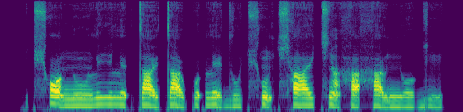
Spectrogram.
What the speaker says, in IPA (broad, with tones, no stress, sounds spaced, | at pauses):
t͡ɕʰ ɔ̰˦˨ n ũ˨ l i˦ l ɪ˦ ʔ t a̰˦˨ ɪ̯ t a̰˦˨ ʊ̯ p ʊ˦ ʔ l ḛ˦˨ d u˨ t͡ɕʰ ũ˦˨ t͡ɕʰ a˦ ɪ̯ t͡ɕ ã˦˨ h ä̰˦˨ h a̰˦˨ ʊ̯ ɲ o˨ ʊ̯ ɡ ḭ˦˨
